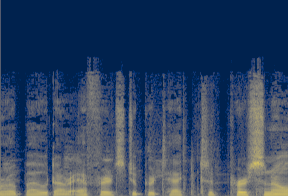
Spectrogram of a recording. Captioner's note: speaking in french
